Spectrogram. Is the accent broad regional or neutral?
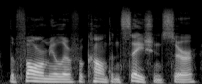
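broad. A broad regional accent with added R sounds. "the forced R's in the formula, and additional R's as at the end of that word"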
